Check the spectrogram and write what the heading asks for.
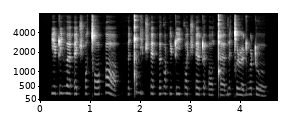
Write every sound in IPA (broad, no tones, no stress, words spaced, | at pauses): iʈi vɜʔɛt͡ʃʰɔ ǀɔ hɒ | həǃʊɡit͡ʃʰɛ həɡɒki ʈikɔ t͡ʃʰɛʈə ʔɔ ǃɜɡɜǀʊ ɭəɖʱɔ ʈʊ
